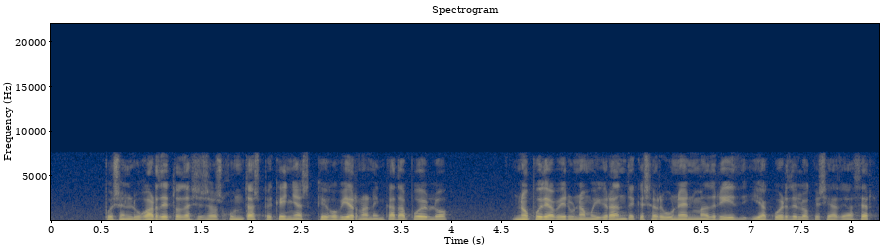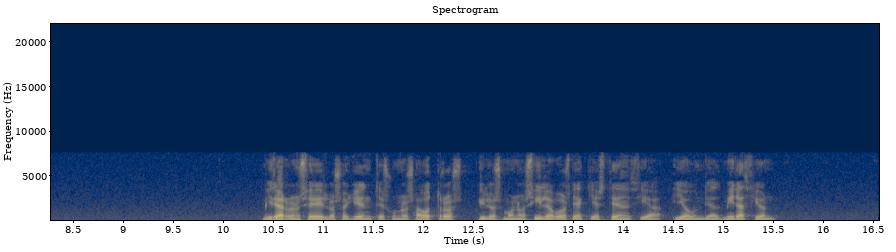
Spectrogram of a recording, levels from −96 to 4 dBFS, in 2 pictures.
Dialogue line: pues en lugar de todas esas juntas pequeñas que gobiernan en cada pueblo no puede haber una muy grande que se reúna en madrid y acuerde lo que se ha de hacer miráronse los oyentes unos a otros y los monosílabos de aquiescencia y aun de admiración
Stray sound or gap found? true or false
false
